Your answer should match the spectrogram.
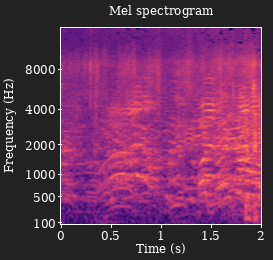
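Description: People talking over one another: background chatter of voices, with a man starting to speak near the end.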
